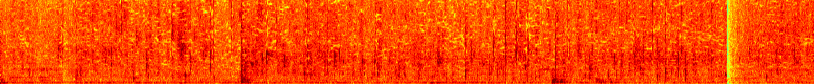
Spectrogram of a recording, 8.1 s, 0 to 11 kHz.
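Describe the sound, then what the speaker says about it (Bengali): Cauliflower florets frying in hot oil, a steady close crackling sizzle throughout with occasional sharper pops and a brief dip near the end, no voices. "4-5 মিনিট আমি এই ফুলকপিগুলি তেলের মধ্যে ভেজে নেব।"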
